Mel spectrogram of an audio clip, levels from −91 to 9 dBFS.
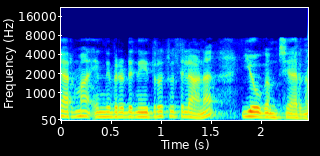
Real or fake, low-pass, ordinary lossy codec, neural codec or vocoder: fake; 7.2 kHz; none; codec, 16 kHz, 2 kbps, FunCodec, trained on Chinese and English, 25 frames a second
